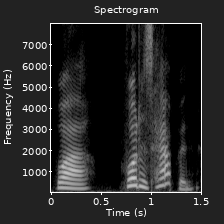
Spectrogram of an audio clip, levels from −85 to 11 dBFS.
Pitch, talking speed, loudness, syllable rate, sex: 250 Hz, 160 wpm, -20 LUFS, 5.9 syllables/s, female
